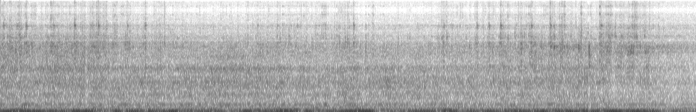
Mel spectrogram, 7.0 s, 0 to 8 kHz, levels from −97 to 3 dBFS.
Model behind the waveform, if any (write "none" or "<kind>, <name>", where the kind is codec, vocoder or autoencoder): none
